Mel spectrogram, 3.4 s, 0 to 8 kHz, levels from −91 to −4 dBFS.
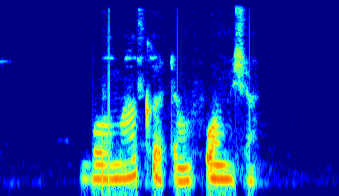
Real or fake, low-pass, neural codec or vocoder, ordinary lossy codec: real; 7.2 kHz; none; Opus, 64 kbps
